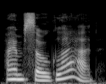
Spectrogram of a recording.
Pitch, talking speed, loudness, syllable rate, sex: 225 Hz, 225 wpm, -16 LUFS, 4.5 syllables/s, female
